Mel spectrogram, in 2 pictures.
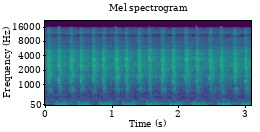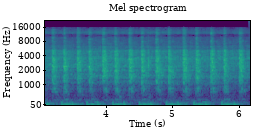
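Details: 1998 Honda Shadow 750 ACE, sat outdoors over 5 years, cranking after cleaned carburetor refitted: steady starter churn, about three pulses per second, never fires; owner thinks it isn't getting fuel, may check the gas tank.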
